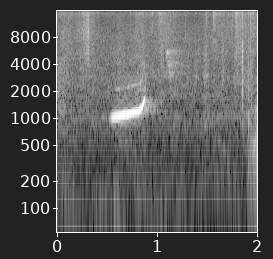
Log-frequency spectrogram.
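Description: A person whistles once, a short rising whistle calling the dogs to follow.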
